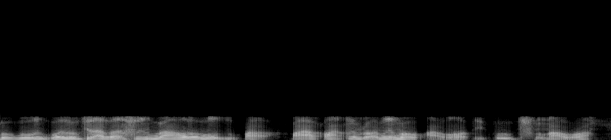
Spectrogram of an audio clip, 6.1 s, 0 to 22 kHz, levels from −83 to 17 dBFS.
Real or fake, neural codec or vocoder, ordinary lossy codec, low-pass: fake; autoencoder, 44.1 kHz, a latent of 192 numbers a frame, MeloTTS; none; 3.6 kHz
